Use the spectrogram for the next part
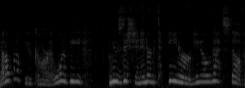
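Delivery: high, whiny would-be musician; mock-whiny dreamer; whiny Percy. Acting out Percy's dreamy complaint.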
